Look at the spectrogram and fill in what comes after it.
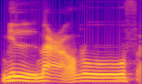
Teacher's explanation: tanda baca domah ini huruf ro nih ada tanda baca domah dibaca tebal dibaca tafkhim sehingga pangkal lisan kita itu naik terangkat ke atas ketika Kita mengucapkannya Bil mar'ruf ditebalkan huruf rnya kemudian Ruf dibaca panjang ini namanya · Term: Mad Arid sukun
